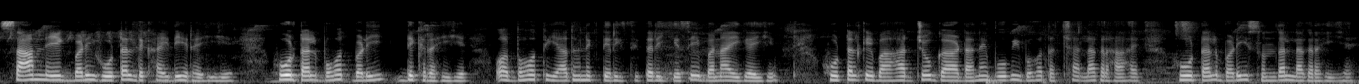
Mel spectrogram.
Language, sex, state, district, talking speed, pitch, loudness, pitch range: Hindi, female, Bihar, Gaya, 180 wpm, 190 Hz, -21 LUFS, 175-205 Hz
